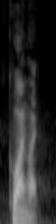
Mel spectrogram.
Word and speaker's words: Cuomo: So, Kumo, you're saying? Cuomo. Cuomo, you're saying.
